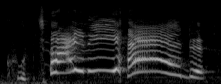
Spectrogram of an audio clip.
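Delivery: high, loud laughing shout; excited shout. Real, not acted. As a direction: cry out in delight. Delighted outburst at funny character.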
